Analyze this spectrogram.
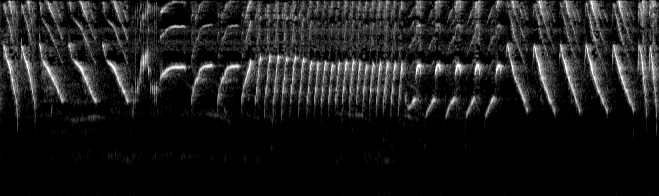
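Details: Russian canary singing: rapid varied phrases of high sweeping notes, descending slurs, a fast even trill in the middle and repeated chirps, loud and bright throughout.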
